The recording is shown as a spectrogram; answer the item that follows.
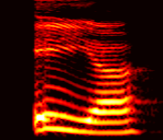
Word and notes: dolls corner: British English

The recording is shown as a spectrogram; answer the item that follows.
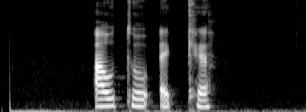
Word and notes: car corner: Australian English

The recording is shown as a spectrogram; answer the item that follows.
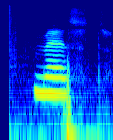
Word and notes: fog: British English

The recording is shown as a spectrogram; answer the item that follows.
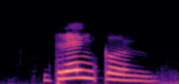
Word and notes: to drink: British English

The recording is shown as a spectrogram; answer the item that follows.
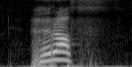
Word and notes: grass: British English

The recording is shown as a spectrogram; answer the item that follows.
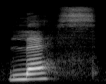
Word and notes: less: British English

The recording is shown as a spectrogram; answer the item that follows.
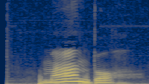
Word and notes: Monday: British English

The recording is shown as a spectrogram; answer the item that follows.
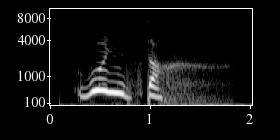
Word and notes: Wednesday: British English

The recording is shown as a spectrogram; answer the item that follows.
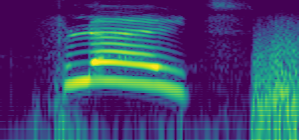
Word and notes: whistle: British English

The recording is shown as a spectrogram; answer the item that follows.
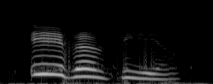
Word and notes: equal: British English

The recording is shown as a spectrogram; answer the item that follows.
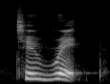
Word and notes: to rip: British English

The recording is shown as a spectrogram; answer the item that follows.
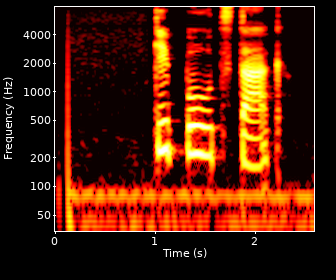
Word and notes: birthday: Australian English

